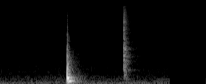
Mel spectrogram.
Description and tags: Speaker Turn OFF
Turning off a speaker
off, speaker, turn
